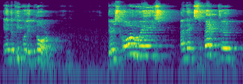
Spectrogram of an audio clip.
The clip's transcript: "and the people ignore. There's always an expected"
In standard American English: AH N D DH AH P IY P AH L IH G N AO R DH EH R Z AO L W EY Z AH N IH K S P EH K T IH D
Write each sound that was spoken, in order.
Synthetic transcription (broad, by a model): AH N DH AH P IY P AH L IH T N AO R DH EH R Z AO L W EY Z AH N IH K S P EH K T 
